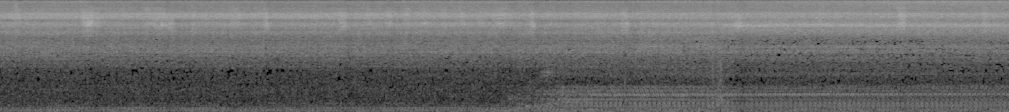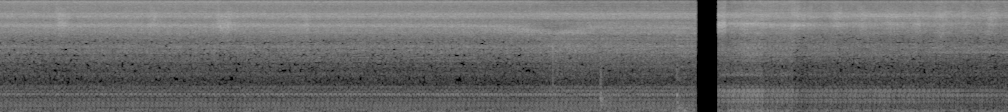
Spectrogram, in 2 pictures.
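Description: Steady hiss of compressed air and atomised paint from a gravity-feed spray gun spraying a car fender. A faint steady hum joins about eight seconds in, and the sound cuts out for a moment near the end.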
